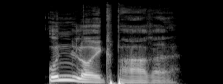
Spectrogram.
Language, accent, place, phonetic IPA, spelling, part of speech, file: German, Germany, Berlin, [ˈʊnˌlɔɪ̯kbaːʁə], unleugbare, adjective, De-unleugbare.ogg
- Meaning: inflection of unleugbar: 1. strong/mixed nominative/accusative feminine singular 2. strong nominative/accusative plural 3. weak nominative all-gender singular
